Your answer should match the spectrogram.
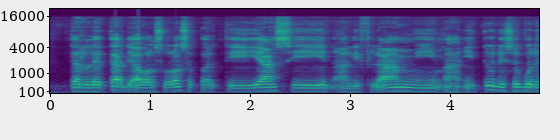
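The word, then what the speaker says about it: يس: dan yang di sini Yasin ayat 1 karena ini sudah biasa maka kita jarang yang salah kalau ada yang baca Yasa itu salah karena harus dibaca satu-satu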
